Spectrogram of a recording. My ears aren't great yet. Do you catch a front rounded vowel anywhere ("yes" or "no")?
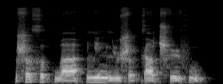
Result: yes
